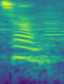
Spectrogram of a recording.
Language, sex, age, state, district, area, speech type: Hindi, female, 45-60, Uttar Pradesh, Mau, urban, read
